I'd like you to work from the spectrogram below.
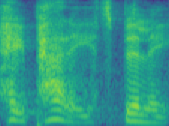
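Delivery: low-key, sexy, purring voice.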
